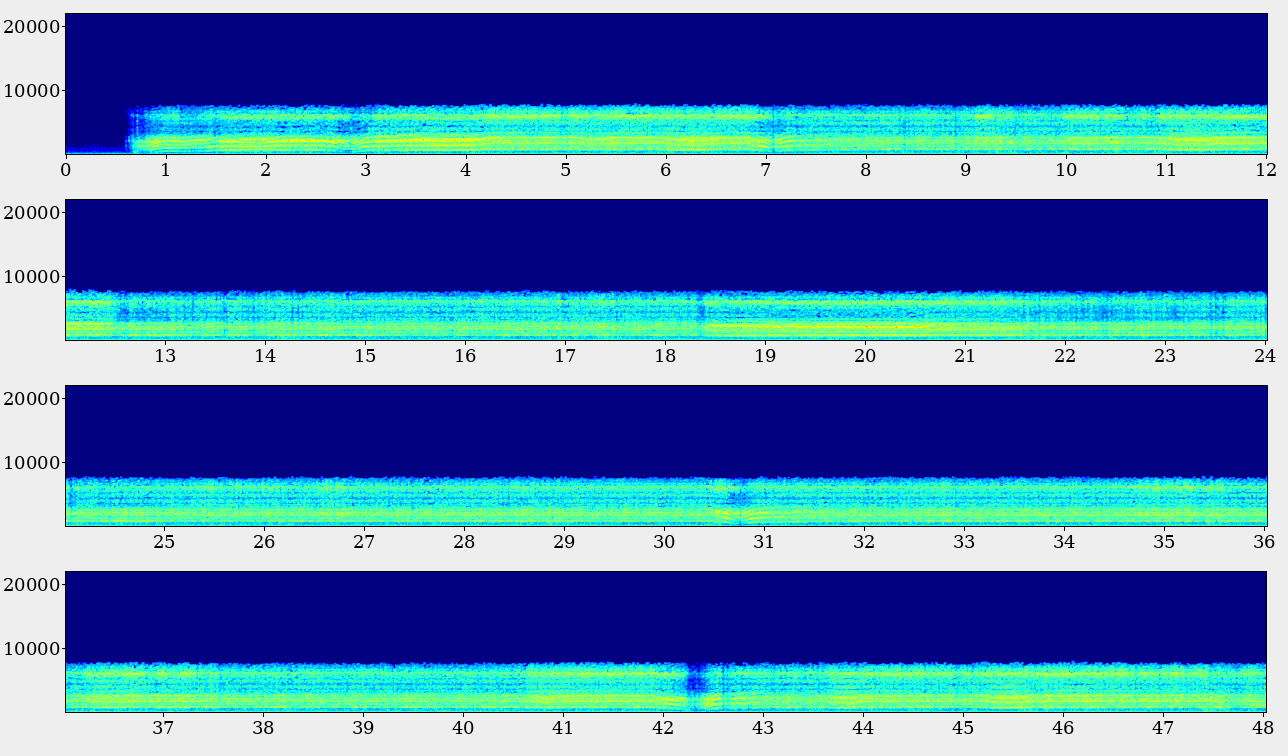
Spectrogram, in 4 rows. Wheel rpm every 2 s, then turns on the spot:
50, 180, 220, 220, 230, 230, 230, 230, 230, 220, 220, 230, 230, 230, 230, 210, 220, 230, 230, 230, 230, 180, 230, 230.
none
